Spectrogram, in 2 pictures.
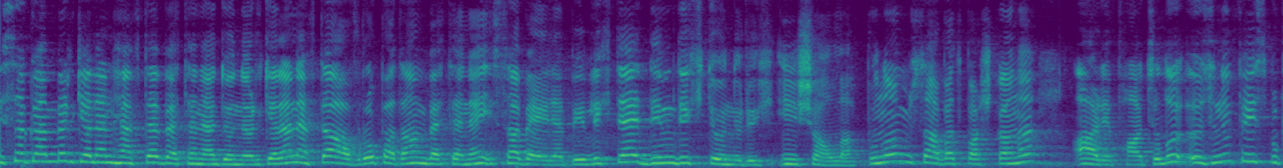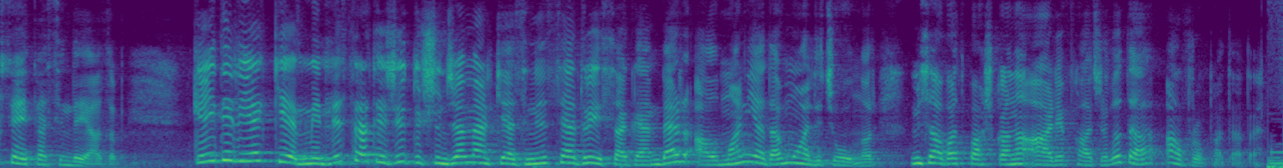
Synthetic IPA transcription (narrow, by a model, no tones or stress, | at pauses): isɑɡæmbæɾɟælænɦæft̪ævæt̪ʰænæd̪ø̞nyɾɟælænhæft̪æɑvɾo̞pʰɑd̪ɑnvæt̪ʰænæisɑbæilæbiɾlict̪æd̪imd̪icd̪ø̞nyɾyçinʃɑːlˠːɑhb̥unumysɑːvɑt̪bɑʃkɑnɯɑːɾifhɑd͡ʒɯlˠɯʔø̞zynynfe̞jsbuksæifæsind̪æjɑ̰zɯb̥ | ɡ̥e̞jd̪e̞lijæcːimilːist̪ɾɑt̪ʰe̞ʒid̪yʃynd͡ʒæmæɾcʰæzininsæd̪ɾiːsɑɡæmbæɾɑ̰lˠmɑnjɑd̪ɑmuɑːlid͡ʒo̞lˠunuɾ | mysɑːvɑt̪bɑʃkɑnɯʔɑːɾifhɑd͡ʒɯlˠɯd̪ɑɑvɾo̞pʰɑ̰d̪ɑ̰d̪ɯ̰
